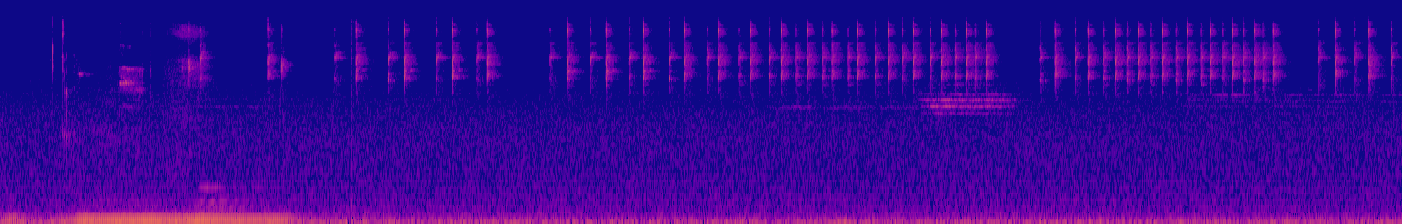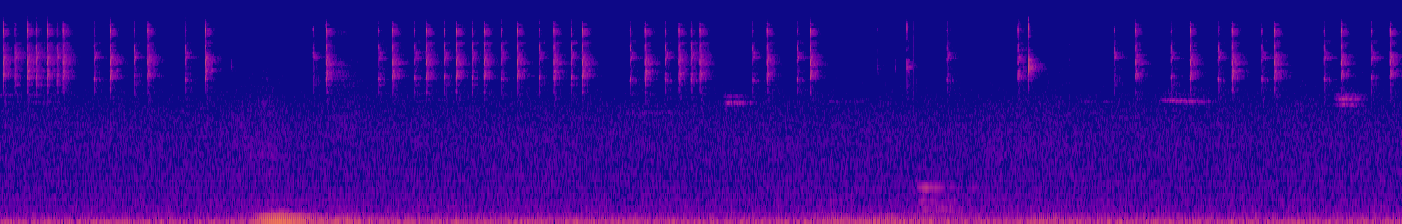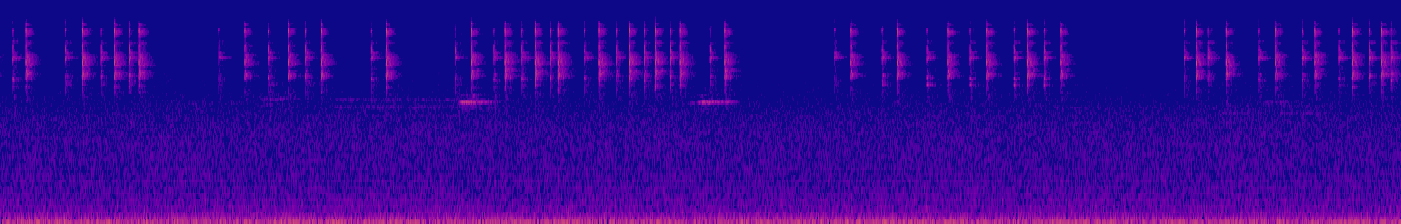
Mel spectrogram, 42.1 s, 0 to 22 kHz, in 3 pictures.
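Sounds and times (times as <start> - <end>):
faint low hum: 0.0 - 42.0
computer mouse clicking: 0.5 - 16.3, 17.1 - 23.6, 24.2 - 24.4, 25.1 - 29.6, 30.2 - 35.4, 36.4 - 38.8, 39.9 - 42.0.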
